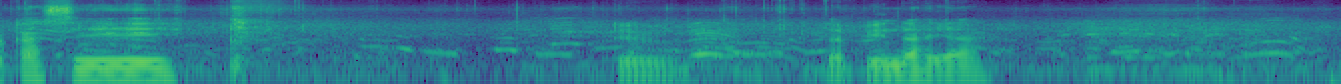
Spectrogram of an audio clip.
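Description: Young children call out in high voices.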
